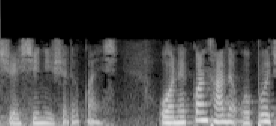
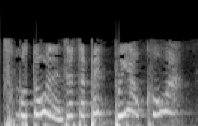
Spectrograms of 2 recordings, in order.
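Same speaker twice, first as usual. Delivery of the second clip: high coaxing parent's voice; parent soothing; 12 semitones higher than usual. Retold or imitated. Parents hushing their crying boy, high coaxing voice. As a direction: coax the child in a high voice. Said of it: "妈妈跟爸爸说".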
